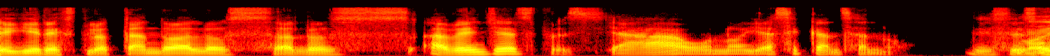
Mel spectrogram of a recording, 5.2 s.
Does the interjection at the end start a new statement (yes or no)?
yes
